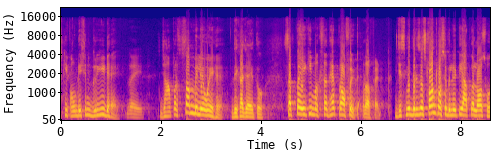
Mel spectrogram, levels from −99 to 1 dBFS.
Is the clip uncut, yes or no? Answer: no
